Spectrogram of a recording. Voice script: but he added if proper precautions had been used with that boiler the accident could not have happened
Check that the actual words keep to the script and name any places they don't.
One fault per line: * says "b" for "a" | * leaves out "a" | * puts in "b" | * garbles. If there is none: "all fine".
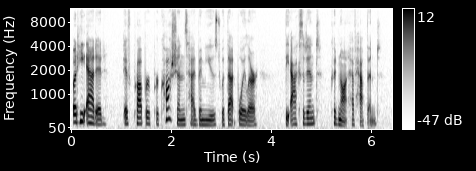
all fine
